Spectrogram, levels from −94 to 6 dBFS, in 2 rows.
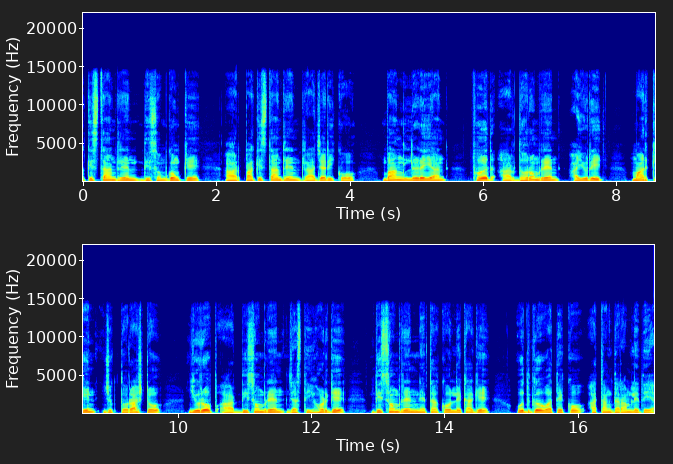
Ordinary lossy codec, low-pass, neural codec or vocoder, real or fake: AAC, 96 kbps; 14.4 kHz; none; real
